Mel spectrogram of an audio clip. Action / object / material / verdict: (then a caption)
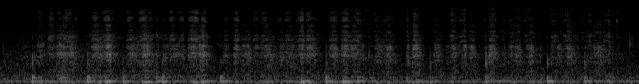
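scrape / graphite pencil on thin paper card / paper / none. A graphite pencil tip writes and scratches across a small, thin pink paper note card on a dark table while the other hand steadies the card. Steady, dry scratching strokes come through with a bright, papery hiss, all over a constant low hum.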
